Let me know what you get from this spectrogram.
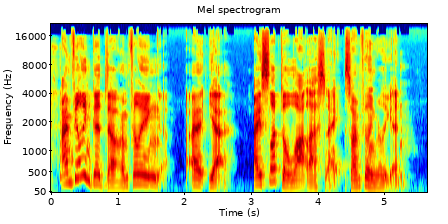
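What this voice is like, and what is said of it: Sick-sounding voice. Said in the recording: “Still sick. People could probably tell from my voice has sounded sick ... worse, if anything, this week.”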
